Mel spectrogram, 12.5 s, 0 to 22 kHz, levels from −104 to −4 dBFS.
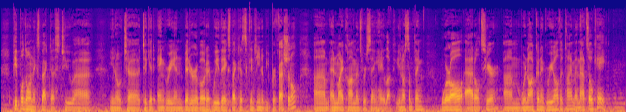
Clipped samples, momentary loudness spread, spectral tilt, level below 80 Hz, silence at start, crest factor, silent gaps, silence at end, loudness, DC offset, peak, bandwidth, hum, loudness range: under 0.1%; 7 LU; -6 dB/octave; -36 dBFS; 0 s; 16 dB; none; 0 s; -27 LUFS; under 0.1%; -10 dBFS; 16 kHz; none; 2 LU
